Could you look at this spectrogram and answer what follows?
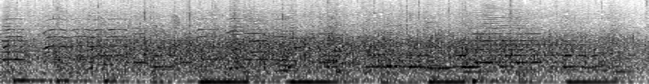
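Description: A circus audience at the Circo de Price applauds the Canarian performer Pinito del Oro, dense sustained clapping from a large crowd with faint low tonal notes underneath, even and continuous.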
